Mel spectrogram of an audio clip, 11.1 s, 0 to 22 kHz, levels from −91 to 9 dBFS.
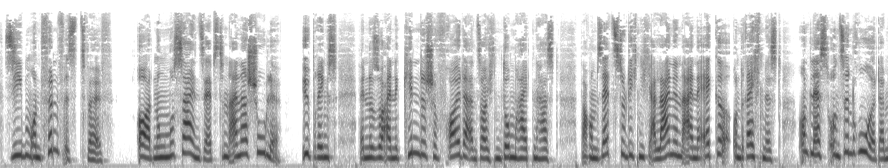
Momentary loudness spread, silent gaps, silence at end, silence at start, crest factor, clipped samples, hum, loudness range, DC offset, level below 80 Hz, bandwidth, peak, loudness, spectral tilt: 8 LU; none; 0 s; 0.05 s; 20 dB; under 0.1%; none; 1 LU; under 0.1%; -58 dBFS; 16 kHz; -2 dBFS; -20 LUFS; -2.5 dB/octave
